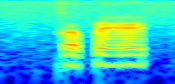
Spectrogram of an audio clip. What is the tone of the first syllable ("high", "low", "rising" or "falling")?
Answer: low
